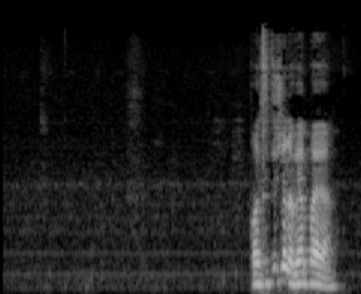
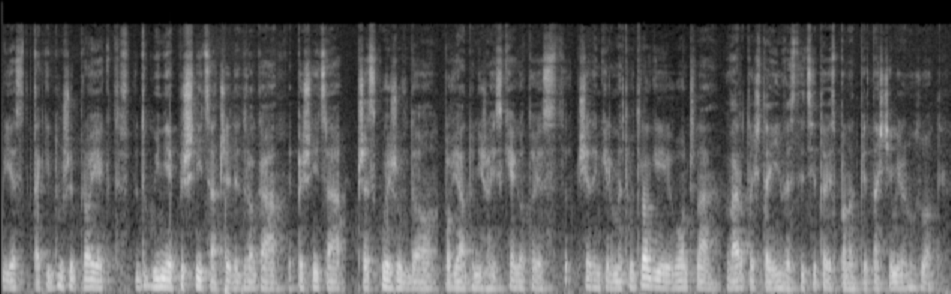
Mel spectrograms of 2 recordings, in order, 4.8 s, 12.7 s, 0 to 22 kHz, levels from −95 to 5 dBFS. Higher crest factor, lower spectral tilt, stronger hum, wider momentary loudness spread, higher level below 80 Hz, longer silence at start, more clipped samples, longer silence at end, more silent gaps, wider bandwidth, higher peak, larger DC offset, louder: first, 22 dB vs 16 dB; about the same, -4.5 dB/octave vs -5 dB/octave; neither; first, 12 LU vs 8 LU; second, -68 dBFS vs -34 dBFS; first, 3.35 s vs 0 s; neither; first, 0.35 s vs 0.05 s; neither; about the same, 15.5 kHz vs 16 kHz; second, -10 dBFS vs 0 dBFS; neither; second, -26 LUFS vs -17 LUFS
